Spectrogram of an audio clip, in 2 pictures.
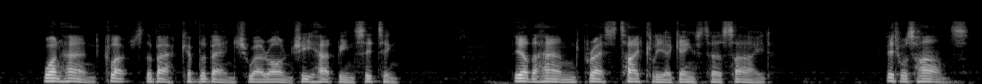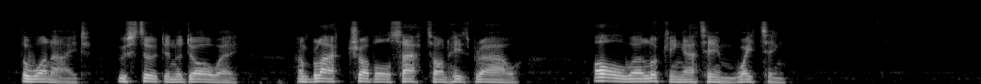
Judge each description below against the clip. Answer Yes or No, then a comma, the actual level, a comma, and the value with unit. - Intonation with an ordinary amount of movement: Yes, average, 3.2 semitones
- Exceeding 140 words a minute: No, slow, 135 wpm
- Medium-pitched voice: No, low, 125 Hz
